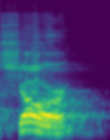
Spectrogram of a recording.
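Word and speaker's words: שר: We got Shar, which they saying is Sar, but we don't even use their pronunciation anyway.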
